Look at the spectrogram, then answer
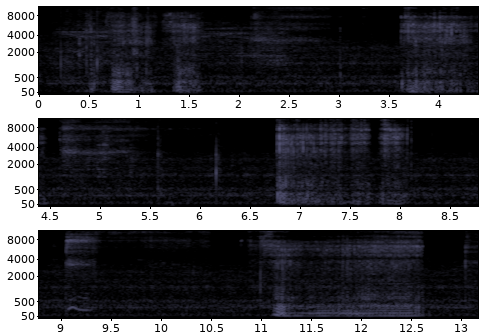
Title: Dog snoring again and he is soooo loud!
